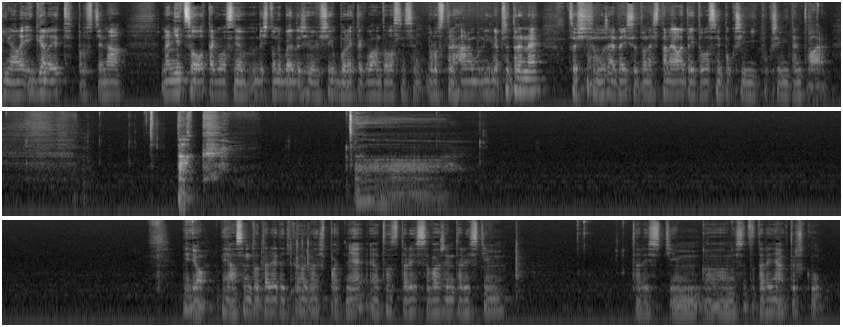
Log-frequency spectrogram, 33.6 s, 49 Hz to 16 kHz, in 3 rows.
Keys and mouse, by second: 11.2 middle click, 12.4 middle click, 16.9 middle click, 26.2 g, 26.3 g, 29.0 Escape, 30.6-31.7 middle drag, 32.0 middle click.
